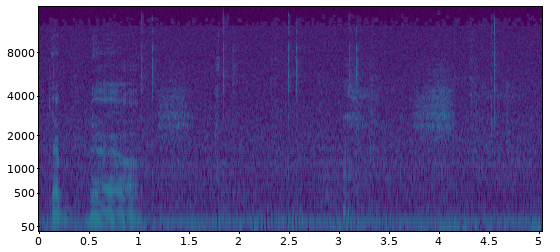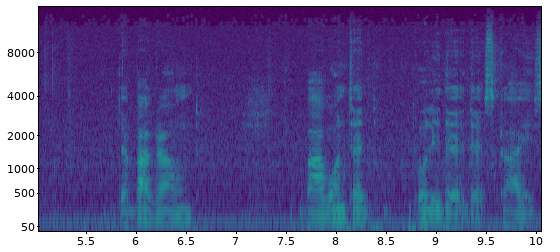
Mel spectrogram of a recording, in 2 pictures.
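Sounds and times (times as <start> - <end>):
steady low hum: 0.0 - 10.0
computer mouse clicks: 1.0 - 3.4, 4.3 - 5.4.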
